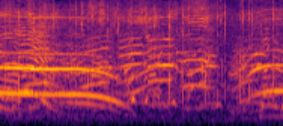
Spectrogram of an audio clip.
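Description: Several high-pitched young voices shouting and calling out together, overlapping. One long drawn-out call fades about a second in, and shorter shouts follow.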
